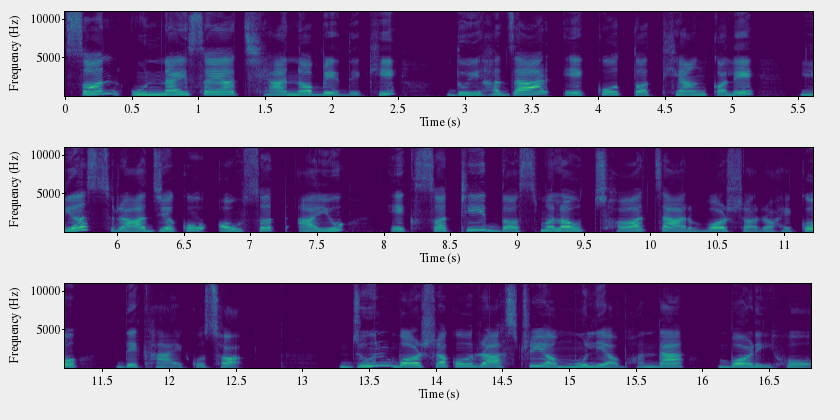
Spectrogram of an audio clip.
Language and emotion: Nepali, neutral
